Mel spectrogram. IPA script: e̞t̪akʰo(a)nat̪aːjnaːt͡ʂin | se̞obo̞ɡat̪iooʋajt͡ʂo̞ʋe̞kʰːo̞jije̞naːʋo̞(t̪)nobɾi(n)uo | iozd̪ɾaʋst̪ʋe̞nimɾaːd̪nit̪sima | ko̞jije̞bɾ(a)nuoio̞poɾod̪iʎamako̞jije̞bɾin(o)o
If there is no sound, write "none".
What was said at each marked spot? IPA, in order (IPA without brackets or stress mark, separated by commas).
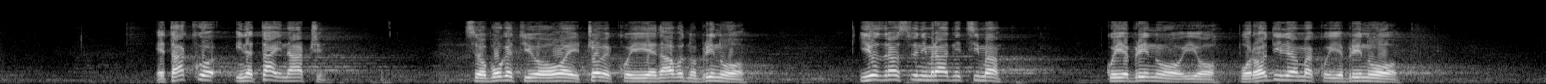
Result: i, d̪, n, i, u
